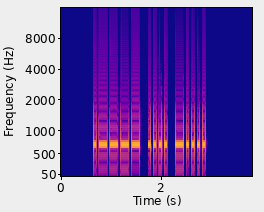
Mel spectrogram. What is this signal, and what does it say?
Morse code, heard as a keyed tone, about 22 wpm, 700 Hz. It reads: 1H6
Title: Three Challenging Letter-Number Combinations 22wpm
